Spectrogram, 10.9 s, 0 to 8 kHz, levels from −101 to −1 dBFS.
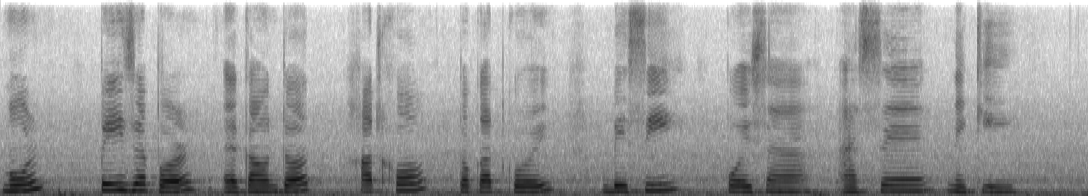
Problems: constant background noise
